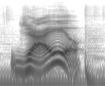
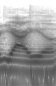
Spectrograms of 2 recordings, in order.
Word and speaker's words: Jael: is greeted by hebrew's wife Jael or Yaya however you want to pronounce it she invites him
